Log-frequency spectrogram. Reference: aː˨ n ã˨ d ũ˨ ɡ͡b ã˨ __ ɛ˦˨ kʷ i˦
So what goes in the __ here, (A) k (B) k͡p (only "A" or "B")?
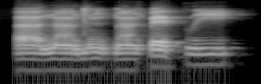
B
